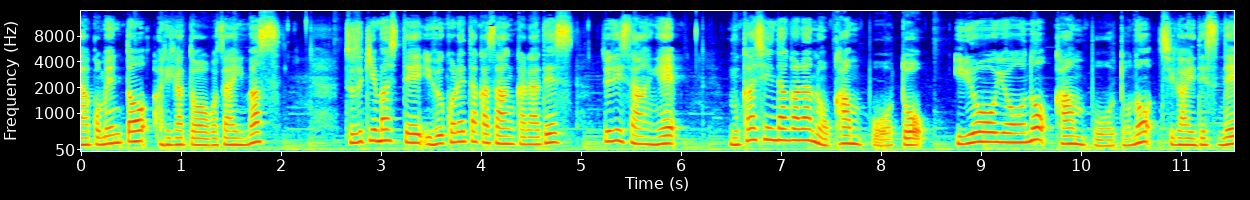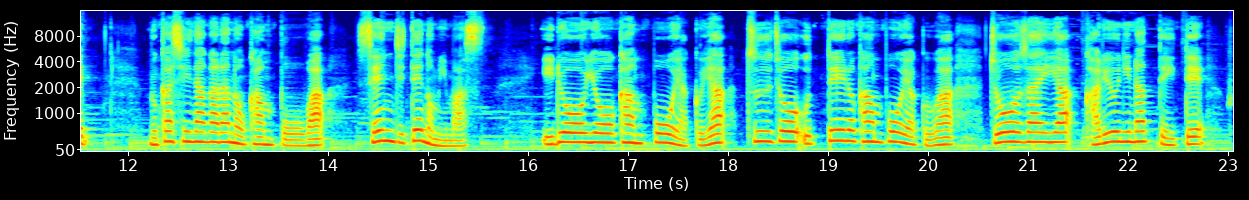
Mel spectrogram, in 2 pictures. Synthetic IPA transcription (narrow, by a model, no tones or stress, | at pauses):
ako̞mẽ̞nt̪o̞aɾʲiɡat̪o̞ːɡo̞zaimasɨ̥ | t͡sɨzɨkʲimaɕi̥t̪e̞ʔiɸɯ̟ko̞ɾe̞t̪akasãŋkaɾad̪e̞sɨ̥d͡ʑɨɾʲisãɰ̃e̞ | mɯ̟kaɕinaɡaɾano̞kãmpo̞̰ːt̪o̞iɾʲo̞ːjo̞ːno̞kãmpo̞ːt̪o̞no̞t͡ɕiɡaid̪e̞sɨne̞ | mɯ̟kaɕinaɡaɾano̞kãmpo̞ːβa | sẽ̞ɲ̟d͡ʑit̪e̞no̞mʲimasɨ̥ | iɾʲo̞ːjo̞ːkãmpo̞ːjakɯ̟jat͡sɨːʑo̞ːʔɯ̟t̪ːe̞iɾɯ̟kãmpo̞ːjakɯ̟βad͡ʑo̞ːzaijakʰaɾʲɯːɲ̟inat̪ːe̞it̪e̞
